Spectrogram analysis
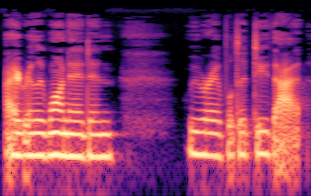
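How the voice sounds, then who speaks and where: A woman co-hosting a casual chat, telling stories with a loud, carrying voice and frequent laughter. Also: fairly low pitch, moderate pace, gravelly. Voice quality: loud voice that carries. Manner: animated storyteller who laughs often. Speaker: podcast co-host.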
